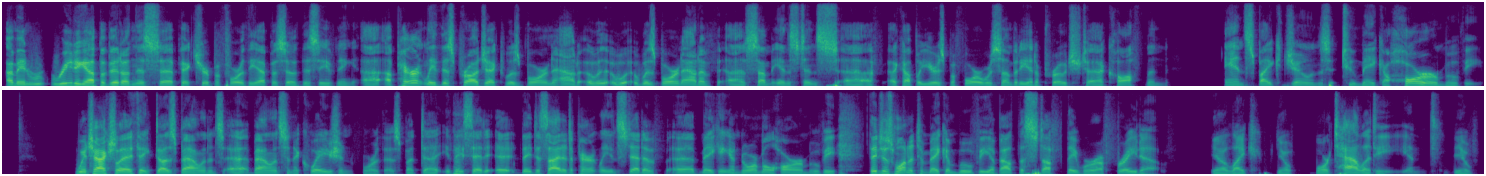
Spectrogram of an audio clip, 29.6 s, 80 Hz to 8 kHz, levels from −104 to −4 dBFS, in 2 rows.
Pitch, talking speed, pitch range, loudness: 115 Hz, 205 wpm, 110-135 Hz, -36 LUFS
